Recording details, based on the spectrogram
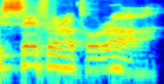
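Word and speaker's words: ספר התורה: No, it would be it's stressed as one, but the accent doesn't move. So it would be Sefer HaTorah. Sefer HaTorah. So the accent would be on the Ra part, and you would just string it together.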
